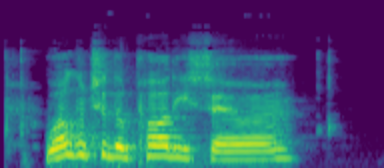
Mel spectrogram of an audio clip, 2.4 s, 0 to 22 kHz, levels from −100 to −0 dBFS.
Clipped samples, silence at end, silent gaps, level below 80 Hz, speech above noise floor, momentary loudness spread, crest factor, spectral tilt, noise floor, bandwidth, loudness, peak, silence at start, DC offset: under 0.1%; 0.6 s; none; -58 dBFS; 39 dB; 7 LU; 16 dB; -6 dB/octave; -55 dBFS; 7.6 kHz; -16 LUFS; -2 dBFS; 0.3 s; under 0.1%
